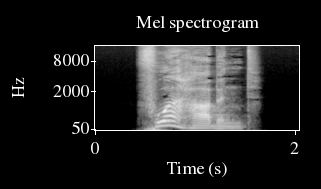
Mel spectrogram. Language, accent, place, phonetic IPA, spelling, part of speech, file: German, Germany, Berlin, [ˈfoːɐ̯ˌhaːbn̩t], vorhabend, verb, De-vorhabend.ogg
- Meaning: present participle of vorhaben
